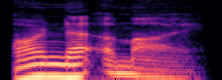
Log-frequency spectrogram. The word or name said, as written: ἀρνεομαι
